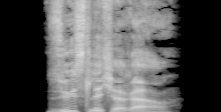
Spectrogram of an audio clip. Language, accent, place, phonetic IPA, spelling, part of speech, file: German, Germany, Berlin, [ˈzyːslɪçəʁɐ], süßlicherer, adjective, De-süßlicherer.ogg
- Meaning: inflection of süßlich: 1. strong/mixed nominative masculine singular comparative degree 2. strong genitive/dative feminine singular comparative degree 3. strong genitive plural comparative degree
